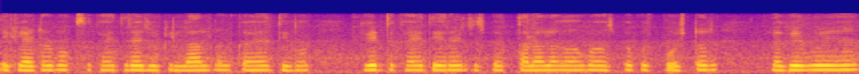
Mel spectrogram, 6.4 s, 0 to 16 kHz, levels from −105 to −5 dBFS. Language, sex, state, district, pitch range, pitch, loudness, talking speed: Hindi, female, Chhattisgarh, Rajnandgaon, 215-220 Hz, 215 Hz, -17 LUFS, 270 wpm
